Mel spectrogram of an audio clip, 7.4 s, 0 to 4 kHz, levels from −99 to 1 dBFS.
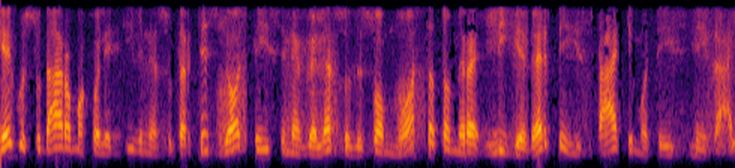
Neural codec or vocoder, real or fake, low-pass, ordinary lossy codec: none; real; 3.6 kHz; AAC, 16 kbps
